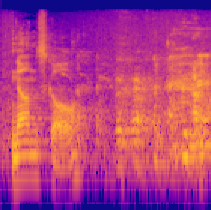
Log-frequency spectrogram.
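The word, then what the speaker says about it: numbsql: name from slumber to n um SQL which is pronounced numbskull you might be asking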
